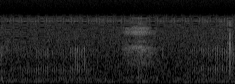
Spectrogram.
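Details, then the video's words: Five-month-old male feral kitten, recently neutered and resting with an injured leg, giving a loud toad-like purr during a belly rub indoors; a low, steady rumbling hum runs throughout beneath faint hiss, with brief soft handling noises. "Injured feral kitten Shadow's belly-rub & froggy-purr"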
